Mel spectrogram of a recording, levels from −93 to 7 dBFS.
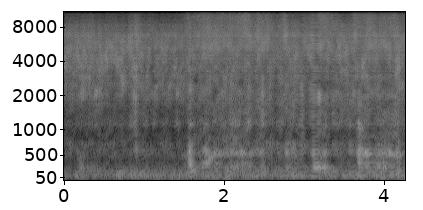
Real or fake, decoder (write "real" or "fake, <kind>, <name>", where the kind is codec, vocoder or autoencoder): fake, vocoder, Vocos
